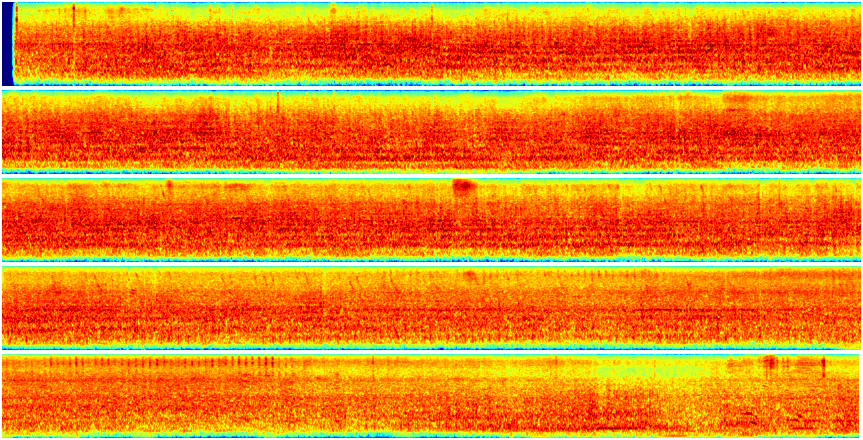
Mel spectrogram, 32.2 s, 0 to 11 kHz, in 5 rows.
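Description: Mil Mi-8-type twin-turbine helicopter flying past low overhead: steady turbine and rotor noise that eases slightly near the end.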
